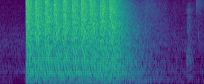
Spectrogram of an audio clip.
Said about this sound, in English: So as you guys are hiding and you have gotten down, one of them starts shooting into the air.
